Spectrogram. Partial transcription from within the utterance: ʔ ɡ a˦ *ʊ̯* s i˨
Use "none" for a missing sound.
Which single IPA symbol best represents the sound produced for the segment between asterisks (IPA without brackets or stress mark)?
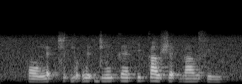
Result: ʊ̯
